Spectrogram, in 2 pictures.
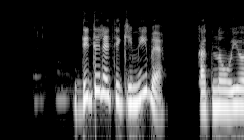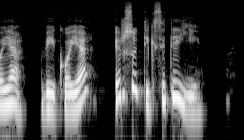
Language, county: Lithuanian, Klaipėda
